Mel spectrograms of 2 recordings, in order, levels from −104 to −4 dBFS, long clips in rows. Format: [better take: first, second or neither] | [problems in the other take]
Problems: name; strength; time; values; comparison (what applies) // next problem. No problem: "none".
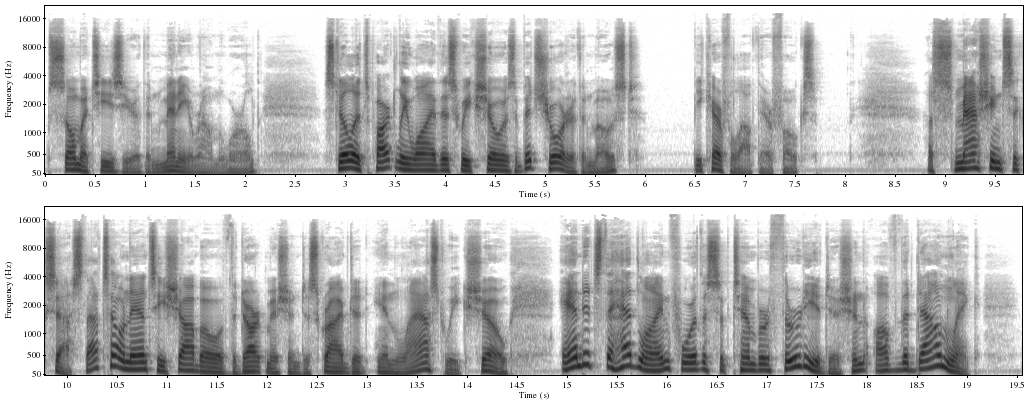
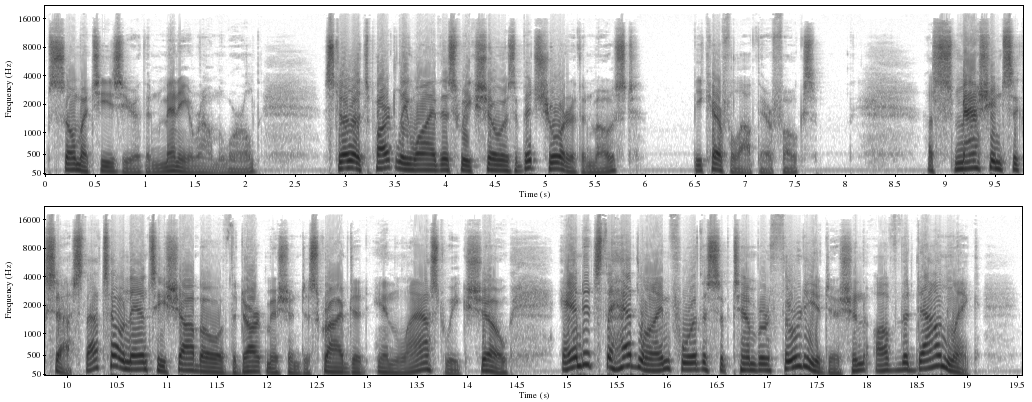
first | distortion; slight; 6% of the sound clipped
